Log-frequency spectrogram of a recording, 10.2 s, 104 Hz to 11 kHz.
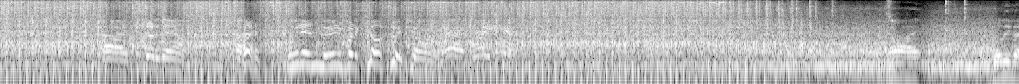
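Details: Restored rare Briggs & Stratton NR6 6:1 gear reduction single-cylinder engine, first run after restoration with a cooling fan blowing: quick even popping at constant speed, no misses or clatter; runs healthy.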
